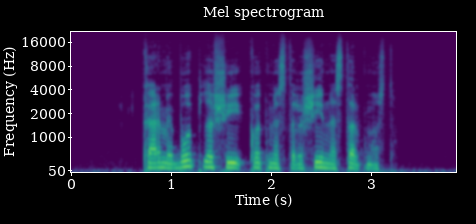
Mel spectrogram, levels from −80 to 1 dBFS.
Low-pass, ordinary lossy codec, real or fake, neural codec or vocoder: none; none; fake; codec, 44.1 kHz, 3.4 kbps, Pupu-Codec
